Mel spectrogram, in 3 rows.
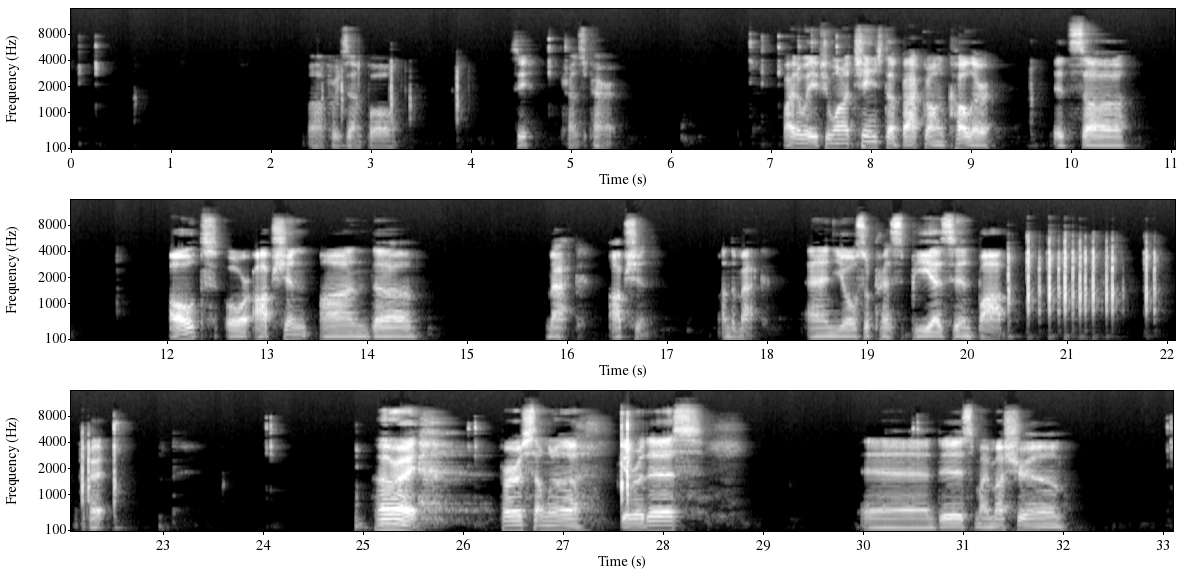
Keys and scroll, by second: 3.1 alt+b, 20.5 alt+b, 27.5 Delete.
